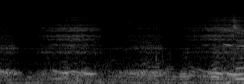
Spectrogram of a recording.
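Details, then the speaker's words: Young rhinoceros in Kenya with pneumonia, the first rhino pneumonia case treated there: harsh, rasping, labored breaths with snore-like rattles and high whistling tones. "o that's why you can hear his breathing is not all that good."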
